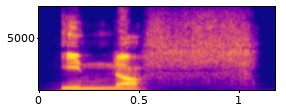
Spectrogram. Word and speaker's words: enough: a little pronunciation parenthesis notice this this GF or sorry GH over here just make sure you don't get confused with this this sounds like the F like an F right so we say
